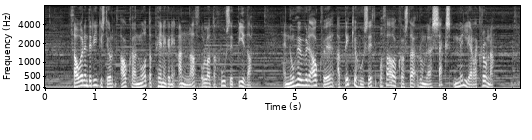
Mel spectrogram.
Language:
Icelandic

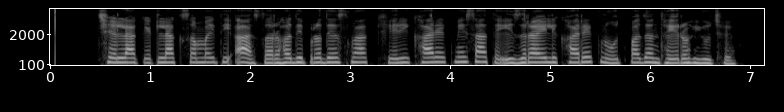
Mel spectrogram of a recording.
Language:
Gujarati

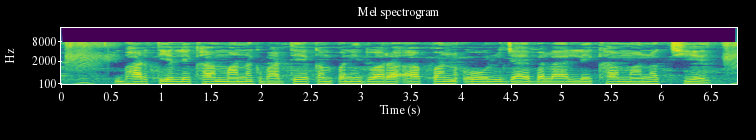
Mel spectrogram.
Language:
Maithili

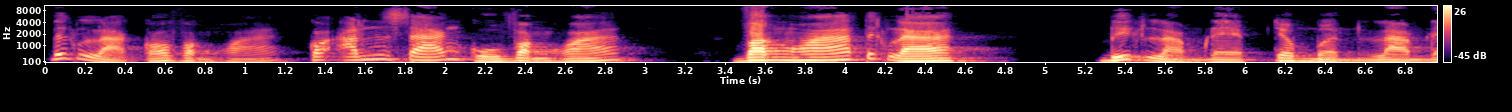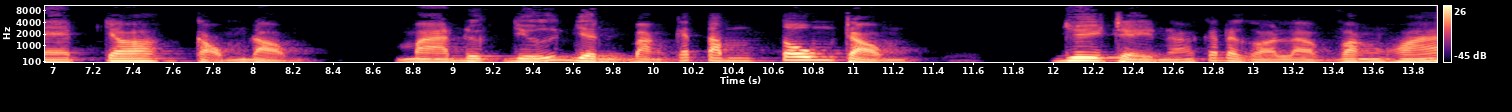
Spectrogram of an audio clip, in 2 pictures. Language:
Vietnamese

